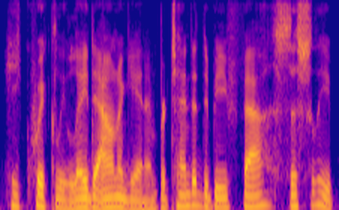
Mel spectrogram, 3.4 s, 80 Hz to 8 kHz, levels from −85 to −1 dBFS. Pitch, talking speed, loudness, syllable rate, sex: 105 Hz, 195 wpm, -19 LUFS, 4.9 syllables/s, male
